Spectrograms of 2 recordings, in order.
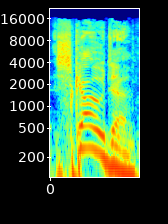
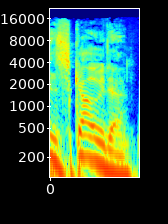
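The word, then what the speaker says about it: Škoda: They even have to tell us how to say it because we're like, Skoda. They're like, no. Czech Republic. – No. – Skoda. Skoda. – Skoda. – No, listen to me. Skoda. I'm saying Skoda.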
